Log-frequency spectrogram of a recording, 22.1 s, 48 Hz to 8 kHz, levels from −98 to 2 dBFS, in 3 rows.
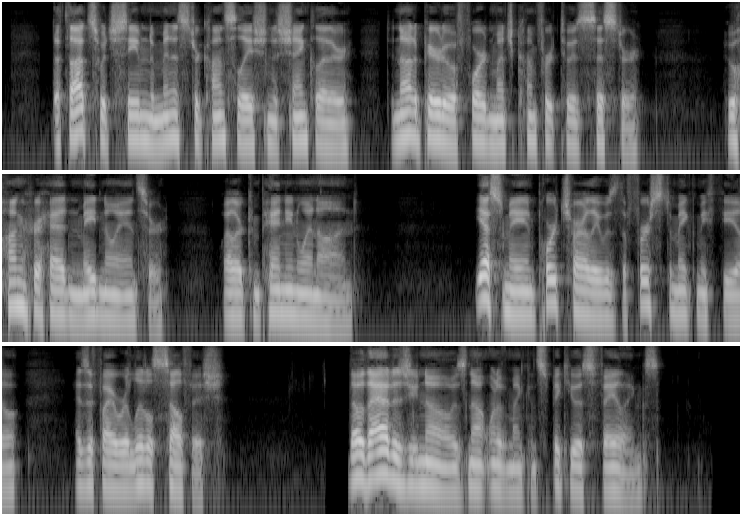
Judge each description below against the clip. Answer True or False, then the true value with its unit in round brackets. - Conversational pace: True (175 wpm)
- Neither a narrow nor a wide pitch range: True (3.1 semitones)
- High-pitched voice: False (110 Hz)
